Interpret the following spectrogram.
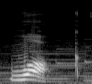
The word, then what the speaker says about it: walk: next word is walk L is silent so we pronounce this word as walk in this word B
